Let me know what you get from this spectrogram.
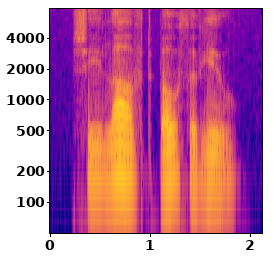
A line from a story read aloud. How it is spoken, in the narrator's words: Julia said softly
